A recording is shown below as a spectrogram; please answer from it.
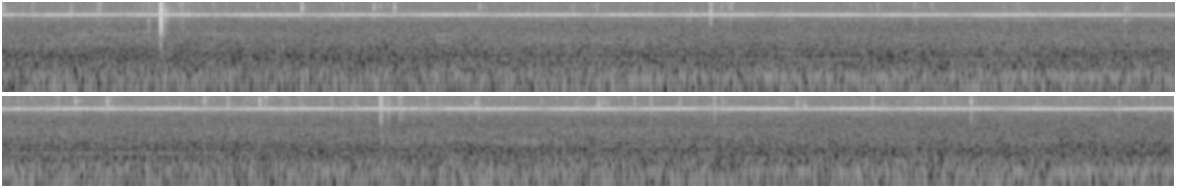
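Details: Autumn insects beside a garden fire: a clear, steady high ringing trill dominates, with occasional sharp snaps from the burning wood, one loud pop early on, and a soft low background rumble.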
